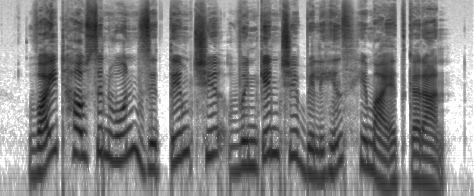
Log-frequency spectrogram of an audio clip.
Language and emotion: Kashmiri, neutral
